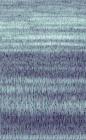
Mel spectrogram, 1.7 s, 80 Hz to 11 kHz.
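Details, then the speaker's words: 1997 Pontiac Trans Am LT1 V8 after replacing original PCV valve, previously rough idle and cutting out on throttle: steady even idle with low smooth burble, no stumbles; normal idle. "I've got a way smoother idle. You can probably hear how smooth it is."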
